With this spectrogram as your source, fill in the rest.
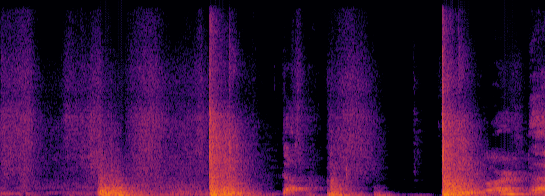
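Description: Wooden boards knock and bump.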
